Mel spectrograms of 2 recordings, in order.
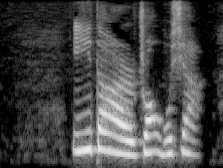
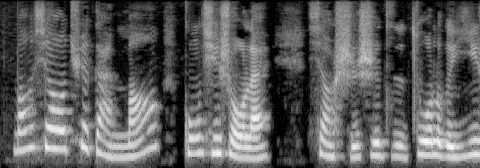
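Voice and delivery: ordinary delivery

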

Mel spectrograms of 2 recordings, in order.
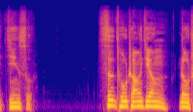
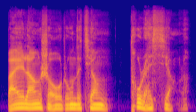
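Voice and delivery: ordinary delivery, nothing marked

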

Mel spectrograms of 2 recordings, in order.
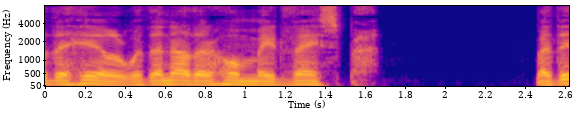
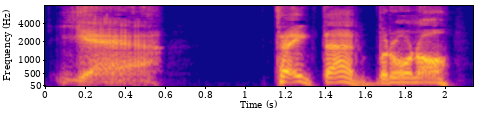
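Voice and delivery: hollering; 6 semitones higher, slower than usual. A narrator's reading. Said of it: "Alberto hollered".

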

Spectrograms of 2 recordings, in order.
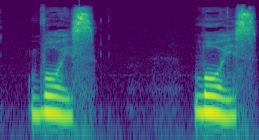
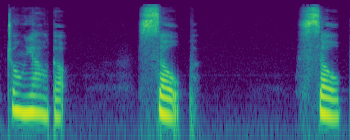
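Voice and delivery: ordinary delivery

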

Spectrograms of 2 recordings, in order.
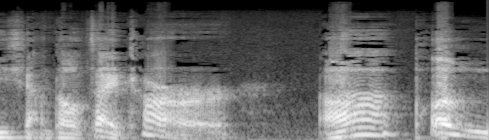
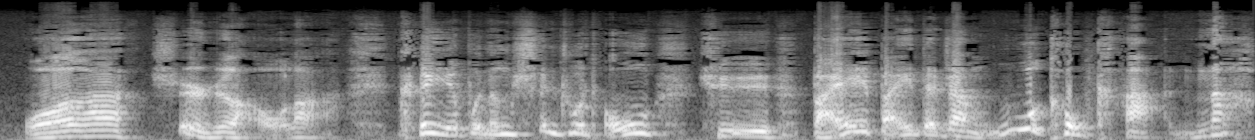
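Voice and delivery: put-on earnest old man pleading to join; lively old man's plea, swinging higher; lightly voiced old veteran; 6 semitones higher, 3 dB louder than usual. Old veteran begs to join the fight against invaders, lightly acted plea. Old father-in-law character speaks.

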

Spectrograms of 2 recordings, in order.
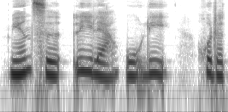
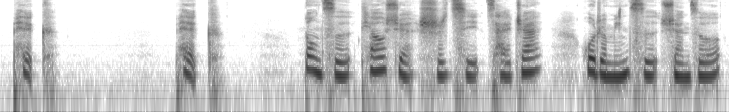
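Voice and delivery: ordinary delivery

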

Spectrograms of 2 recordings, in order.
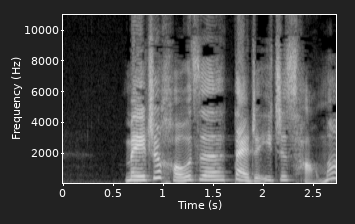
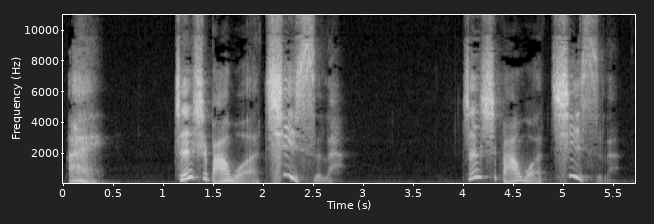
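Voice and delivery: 1 sighing exasperation. A narrator's reading. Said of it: "叹了口气说".

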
